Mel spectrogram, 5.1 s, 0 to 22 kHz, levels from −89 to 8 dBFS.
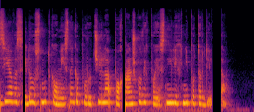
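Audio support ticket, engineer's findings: Speech drops to full silence three times, then resumes: 0.44–0.50 s (about 52 ms), 2.43–2.50 s (67 ms), 4.23–4.41 s (182 ms, longest). Likely a Bluetooth stall on the wireless link. Interference delays packets, the headphone buffer runs dry, and output halts until retransmissions arrive. Gaps are hard cuts rather than fades. Irregular spacing and varying lengths point to intermittent RF interference, not a fixed clocking fault.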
